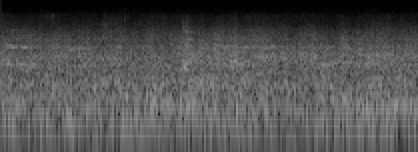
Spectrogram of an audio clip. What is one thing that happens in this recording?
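A railway crossing bell rings briefly as a train passes.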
